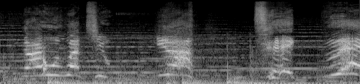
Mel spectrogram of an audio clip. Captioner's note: grunt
